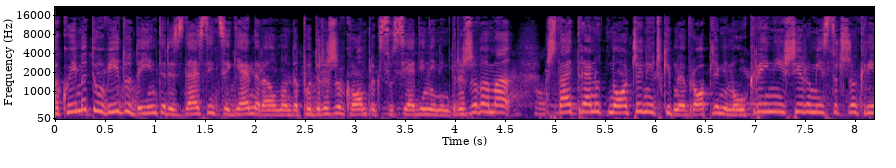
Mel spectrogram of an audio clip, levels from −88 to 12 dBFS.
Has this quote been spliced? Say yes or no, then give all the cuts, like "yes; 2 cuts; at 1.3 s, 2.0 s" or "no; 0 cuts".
yes; 3 cuts; at 2.9 s, 4.9 s, 6.2 s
